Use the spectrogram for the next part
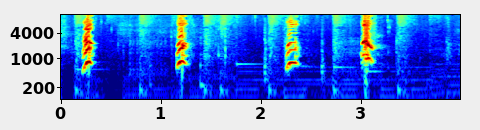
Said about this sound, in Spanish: Nadie supo cómo interpretar los cuatro ladridos que lanzó Hércules, que seguro significaban que quería comer algo que no fueran croquetas para perro.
